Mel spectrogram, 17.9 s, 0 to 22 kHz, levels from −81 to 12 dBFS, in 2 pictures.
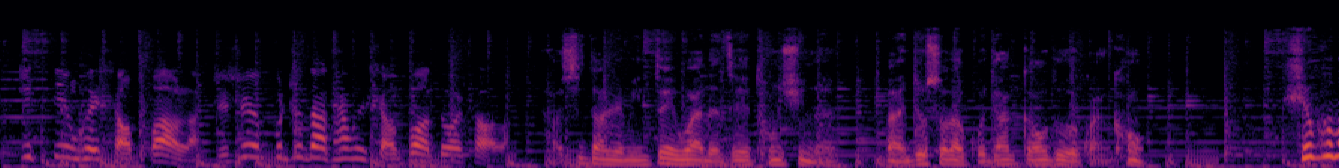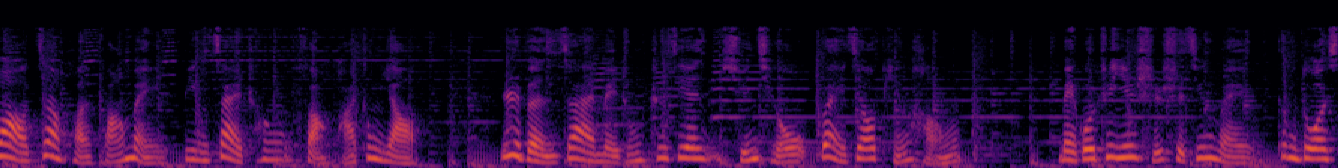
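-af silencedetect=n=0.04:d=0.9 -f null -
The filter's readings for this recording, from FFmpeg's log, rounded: silence_start: 7.58
silence_end: 8.62 | silence_duration: 1.04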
